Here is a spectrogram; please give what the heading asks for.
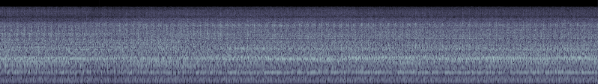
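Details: Car engine at idle: fast, fairly even light ticking around three or four per second over the engine; engine ticking noise, cause unknown.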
